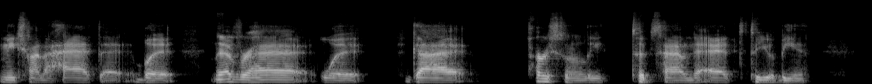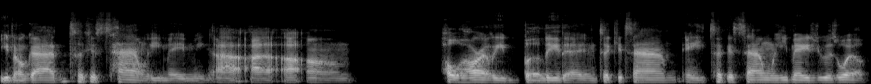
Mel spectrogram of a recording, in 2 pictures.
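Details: Stuttering in a male podcast host who says people see or hear his stutter, that he is still sometimes a little insecure about it, and that years ago he felt he had to hide it.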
